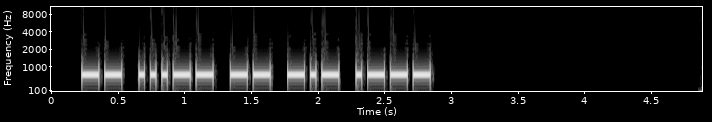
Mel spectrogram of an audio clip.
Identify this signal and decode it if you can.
Morse code, heard as a keyed tone, about 28 wpm, 700 Hz. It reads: M3MKJ
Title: DXCC-100 Call Signs - 5 Characters - Repeated 3x - 28wpm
